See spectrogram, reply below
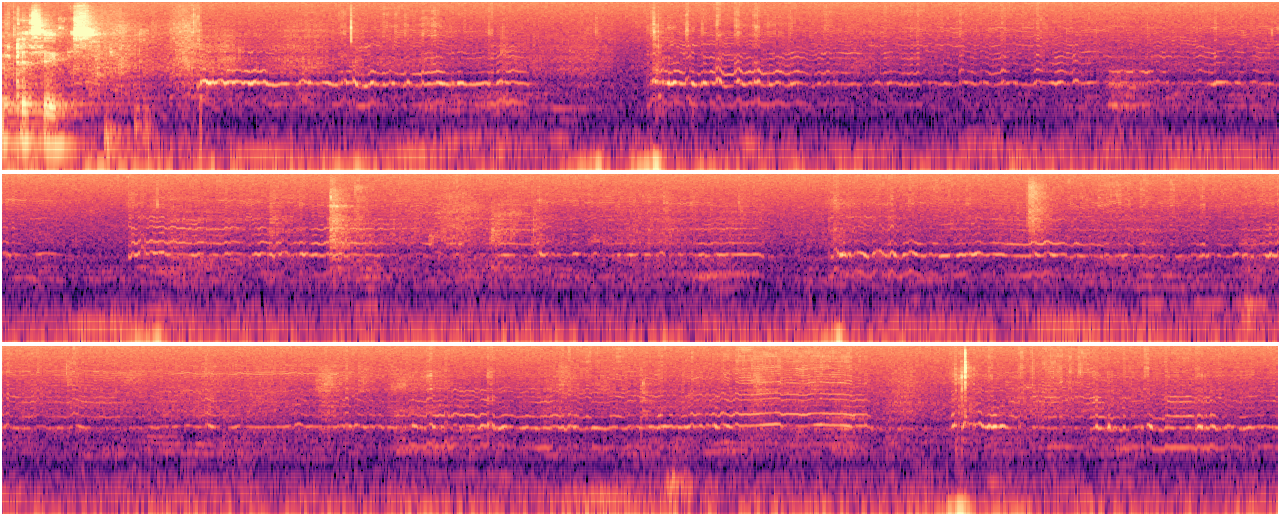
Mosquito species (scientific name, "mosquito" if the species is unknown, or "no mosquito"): Anopheles arabiensis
